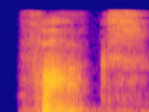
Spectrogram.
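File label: "fox", American English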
